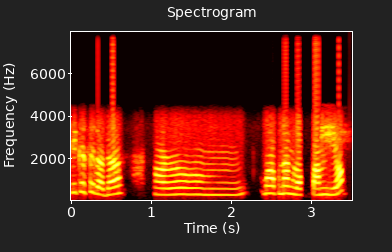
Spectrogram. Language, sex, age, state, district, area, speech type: Assamese, female, 30-45, Assam, Dibrugarh, rural, conversation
